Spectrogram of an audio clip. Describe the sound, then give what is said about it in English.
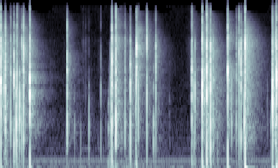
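The sound the creature Larry makes, like a metal can being crunched, with sharp crackling snaps in three uneven bursts separated by brief pauses, like bones cracking. The crackles are bright and fairly loud, with no talking. “every time I heard it, I'm like, it's just someone, like, crunching a can”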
